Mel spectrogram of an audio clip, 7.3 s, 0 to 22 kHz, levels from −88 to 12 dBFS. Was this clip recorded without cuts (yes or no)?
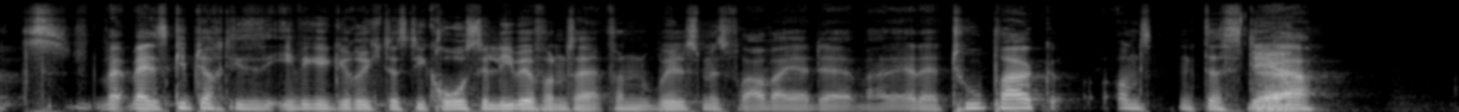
no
